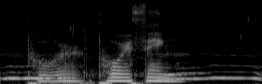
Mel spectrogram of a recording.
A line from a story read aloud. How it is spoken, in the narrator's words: the girl said sadly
